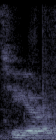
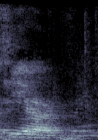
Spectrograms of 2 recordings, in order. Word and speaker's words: tear: Yes, but how do you pronounce the first word? Tear. How do you pronounce that? Tear. So you have to be careful. the word tear has the same orthography, the same spelling, but this is tear.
